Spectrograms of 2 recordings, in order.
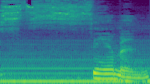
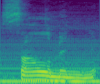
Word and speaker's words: salmon: So, I used the purple, the coral, the fuchsia, the magenta, and the salmon or Solomon if you like to pronounce silent letters.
